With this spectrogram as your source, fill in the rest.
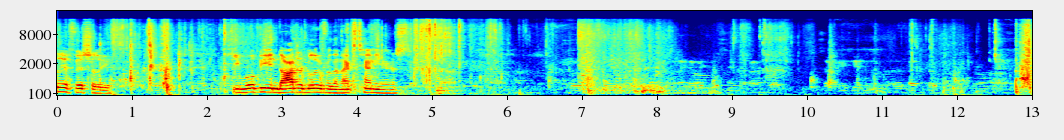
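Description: Foil card packs rustle and crinkle in hands.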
